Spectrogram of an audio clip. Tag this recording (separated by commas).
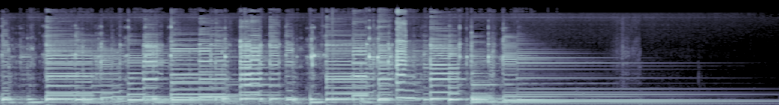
Acoustic guitar, Music, Guitar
